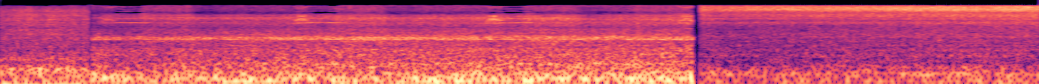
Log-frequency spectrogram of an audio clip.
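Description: Laser cutter's fans running: a loud low hum with a faint steady whine starts about half a second in, then breaks off abruptly about three and a half seconds in, leaving a quieter steady hiss as the head works over the sheet.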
